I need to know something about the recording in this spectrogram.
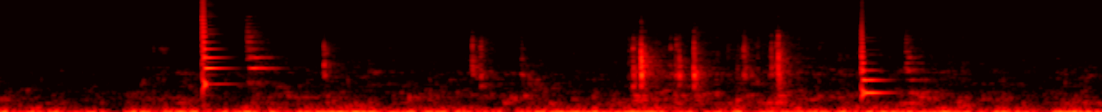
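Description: Retro computer game beeps and bleeps play.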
